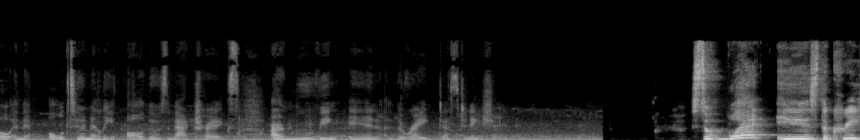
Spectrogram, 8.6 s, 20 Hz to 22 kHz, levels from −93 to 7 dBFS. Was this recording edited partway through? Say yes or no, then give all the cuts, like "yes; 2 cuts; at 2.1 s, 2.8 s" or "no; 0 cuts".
no; 0 cuts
